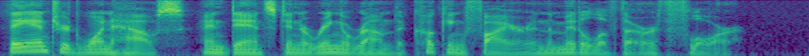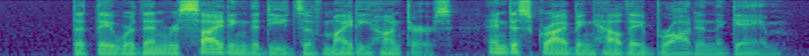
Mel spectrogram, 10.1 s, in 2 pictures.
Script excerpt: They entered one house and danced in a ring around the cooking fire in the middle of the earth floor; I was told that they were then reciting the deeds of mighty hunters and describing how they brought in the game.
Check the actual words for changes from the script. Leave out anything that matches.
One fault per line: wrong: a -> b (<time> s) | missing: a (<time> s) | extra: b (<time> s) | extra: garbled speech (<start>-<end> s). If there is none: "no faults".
missing: I was told (4.6 s)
